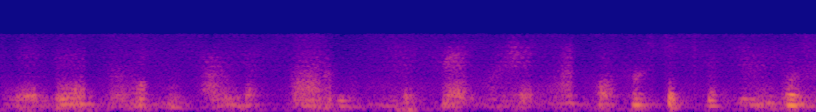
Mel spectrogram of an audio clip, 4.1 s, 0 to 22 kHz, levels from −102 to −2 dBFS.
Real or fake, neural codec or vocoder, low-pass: fake; codec, 44.1 kHz, 0.9 kbps, DAC; 7.2 kHz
